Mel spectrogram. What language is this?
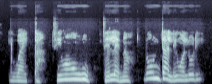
Yoruba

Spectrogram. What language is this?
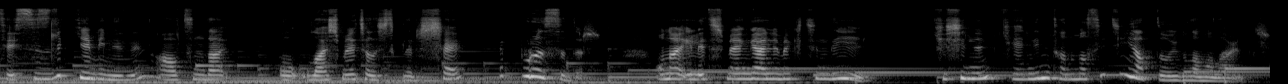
Turkish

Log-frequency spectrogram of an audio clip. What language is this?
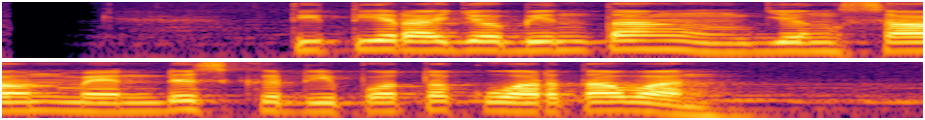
Sundanese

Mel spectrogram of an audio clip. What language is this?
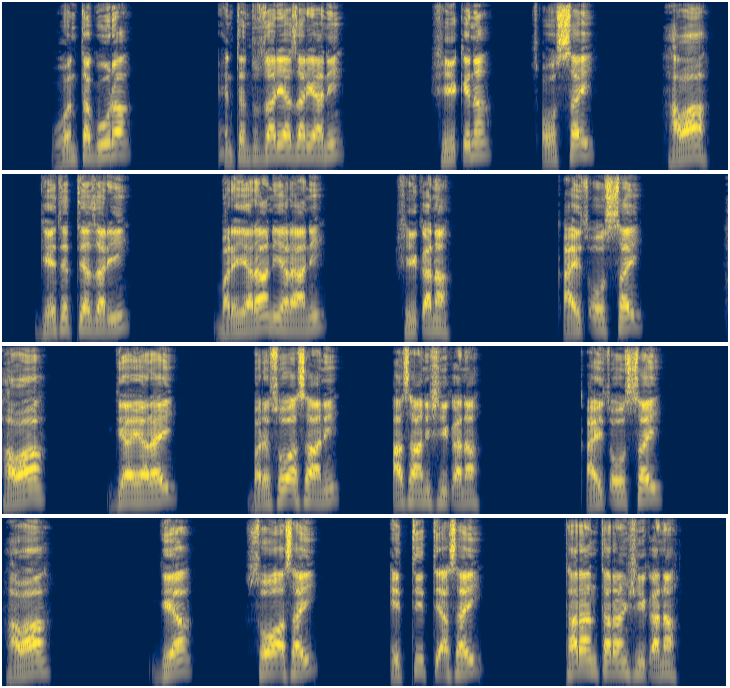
Dawro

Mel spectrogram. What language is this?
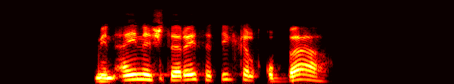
Arabic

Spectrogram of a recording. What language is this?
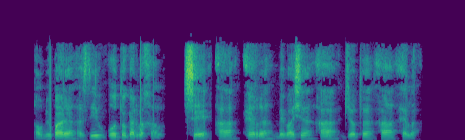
Catalan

